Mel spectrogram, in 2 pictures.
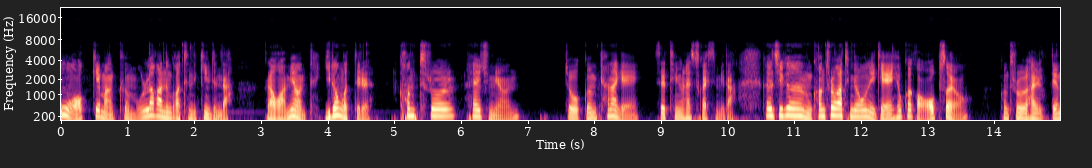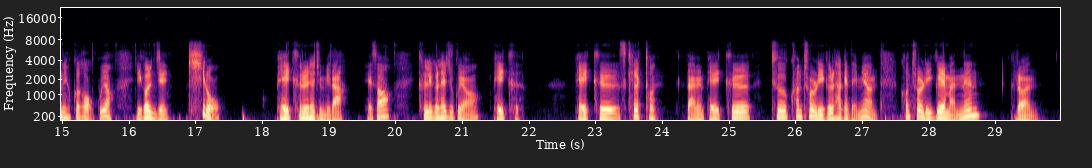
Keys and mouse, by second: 1.4 alt+drag, 3.0-4.5 alt+drag, 11.3 alt+click, 11.6 w, 11.7-12.4 middle drag, 15.3-15.7 drag, 15.3 middle click, 15.3 w, 16.0 click, 16.3 middle click, 16.3 w, 19.7 click, 19.7 middle click, 19.7 w, 22.1 click, 22.1 middle click, 22.1 w, 26.2 click, 26.9 click.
